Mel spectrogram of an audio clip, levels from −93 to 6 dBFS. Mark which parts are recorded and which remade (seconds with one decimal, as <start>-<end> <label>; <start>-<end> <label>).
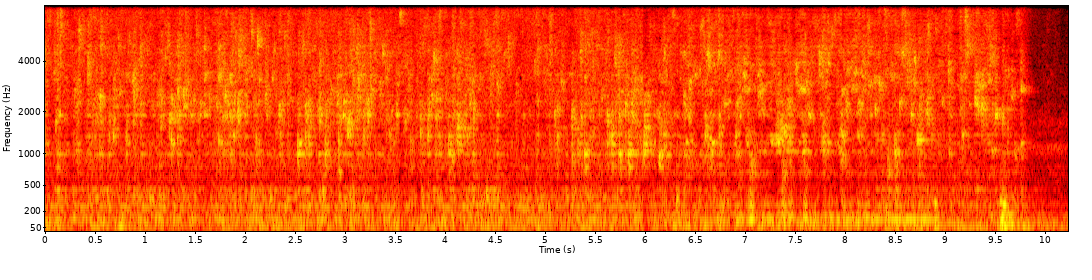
0.0-6.1 recorded; 6.1-8.3 remade; 8.3-10.2 recorded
